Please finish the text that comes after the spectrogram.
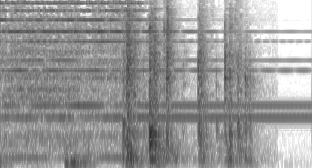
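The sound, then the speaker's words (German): A harsh, loud telephone bell rings insistently in two rapid rattling bursts, jangling metallic and urgent, then cuts off abruptly with nobody speaking. “Ah, aggressives Telefonklingeln?”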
